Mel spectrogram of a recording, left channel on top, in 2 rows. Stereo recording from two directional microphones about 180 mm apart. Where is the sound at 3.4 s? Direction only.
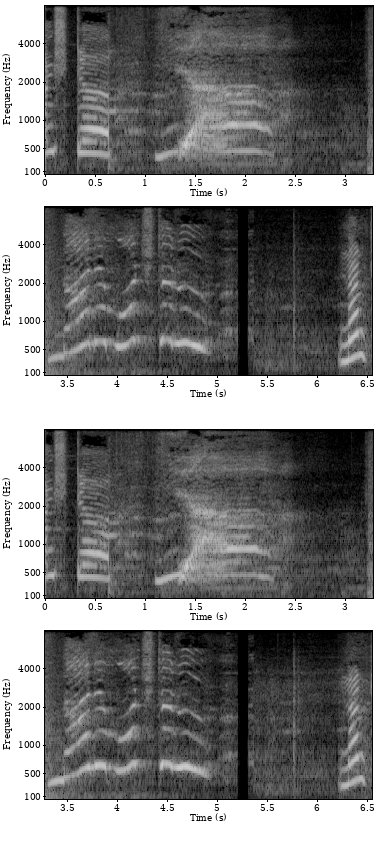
15° left (ahead or behind).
